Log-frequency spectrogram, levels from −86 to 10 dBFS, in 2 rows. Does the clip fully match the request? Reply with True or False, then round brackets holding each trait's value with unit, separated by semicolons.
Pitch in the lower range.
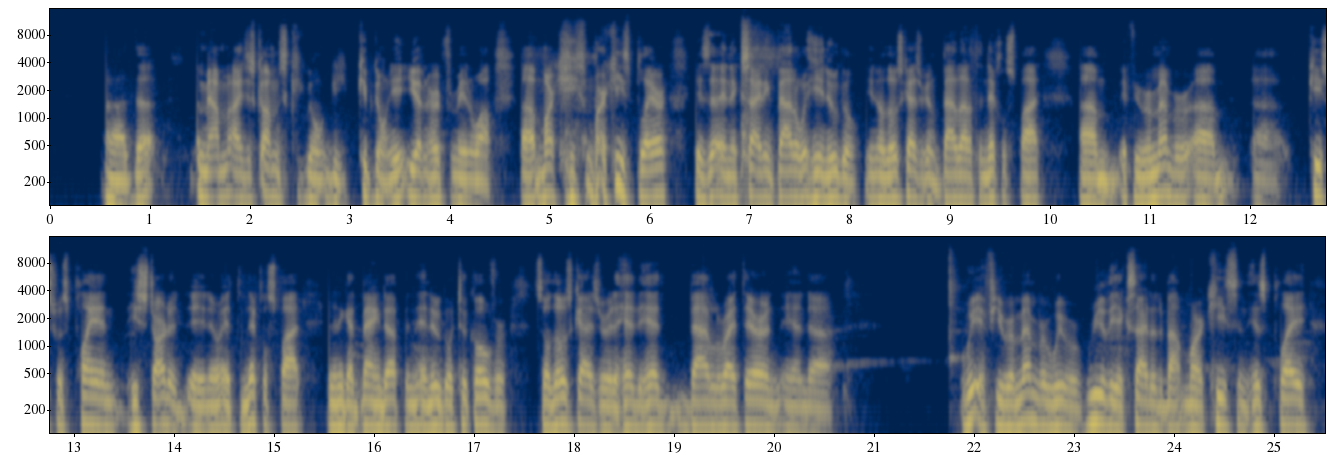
True (120 Hz)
